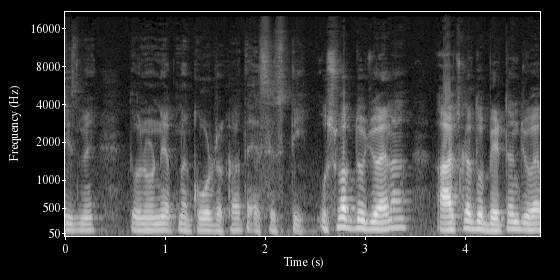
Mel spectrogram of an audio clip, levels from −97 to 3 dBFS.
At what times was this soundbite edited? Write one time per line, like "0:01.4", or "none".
0:02.6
